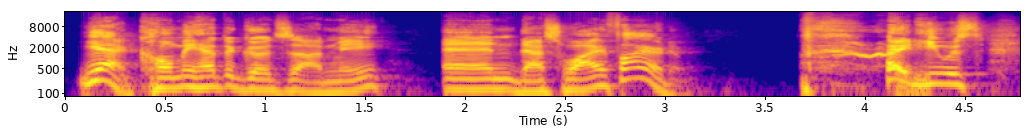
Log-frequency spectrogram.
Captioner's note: laugh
